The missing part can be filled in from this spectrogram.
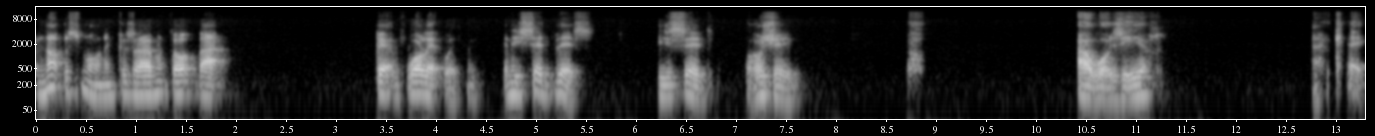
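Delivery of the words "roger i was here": low, put-on, sort-of French accent. Quoting what a man once told him and he wrote down, quasi-french accent. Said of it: "I'm sorry about my quasi-French accent".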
